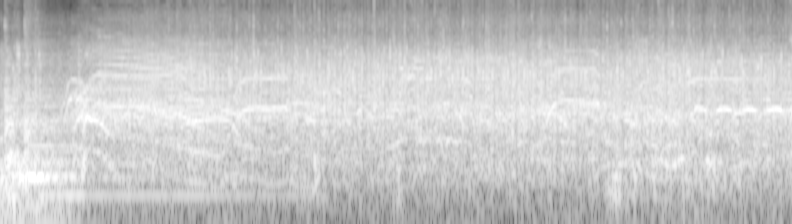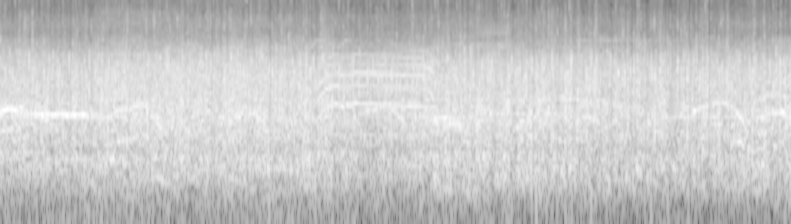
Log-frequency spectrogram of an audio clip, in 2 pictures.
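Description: A large outdoor crowd cheers, whistles and applauds.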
